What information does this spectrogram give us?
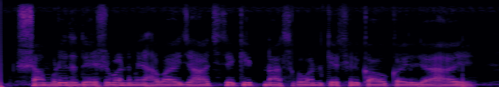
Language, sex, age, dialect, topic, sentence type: Magahi, male, 25-30, Western, agriculture, statement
